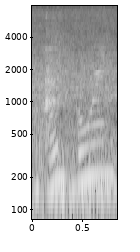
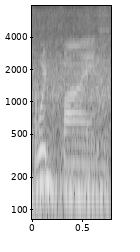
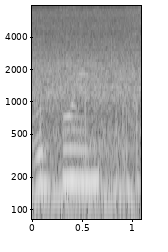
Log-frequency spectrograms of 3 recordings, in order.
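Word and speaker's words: Woodbourne: All right, we just pulled into our next stop, Woodborne, Pennsylvania. I I actually mispronounced it as Woodvine, but yeah. Here's the But yeah, now we're in Woodborne.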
